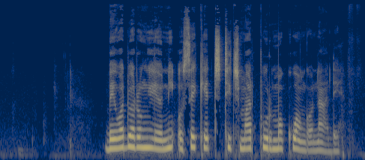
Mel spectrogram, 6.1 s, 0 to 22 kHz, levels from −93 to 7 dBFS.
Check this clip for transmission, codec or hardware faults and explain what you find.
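One fault stands out in this speech clip. From 4.19 to 4.26 s, a broken MP3 bit reservoir likely garbles a few 26.1 ms frames after a cut, so the audio jumps ahead and comes out as a chirp, a burst of noise or a short hole.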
